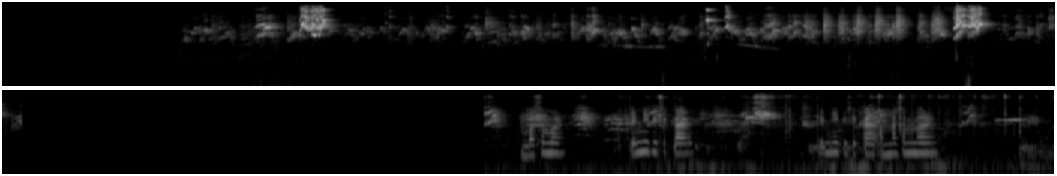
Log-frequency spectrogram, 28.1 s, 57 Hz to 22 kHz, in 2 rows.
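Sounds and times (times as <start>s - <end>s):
lovebirds chattering: 2.4s - 14.3s, 20.5s - 28.0s
shrill bird squawks: 2.4s - 14.3s.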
